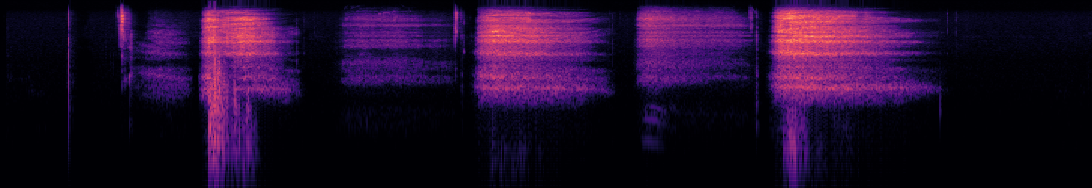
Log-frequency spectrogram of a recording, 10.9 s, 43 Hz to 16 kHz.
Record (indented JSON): {
  "exhalation_length": "10.9 s",
  "exhalation_amplitude": 32767,
  "exhalation_signal_mean_std_ratio": 0.35,
  "survey_phase": "beta (2021-08-13 to 2022-03-07)",
  "age": "45-64",
  "gender": "Female",
  "wearing_mask": "No",
  "symptom_none": true,
  "smoker_status": "Ex-smoker",
  "respiratory_condition_asthma": false,
  "respiratory_condition_other": false,
  "recruitment_source": "REACT",
  "submission_delay": "1 day",
  "covid_test_result": "Negative",
  "covid_test_method": "RT-qPCR",
  "influenza_a_test_result": "Negative",
  "influenza_b_test_result": "Negative"
}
